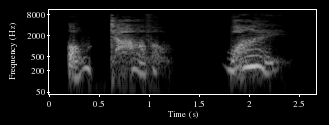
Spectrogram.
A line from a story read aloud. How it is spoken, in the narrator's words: she whispered to herself, saddened by both possibilities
